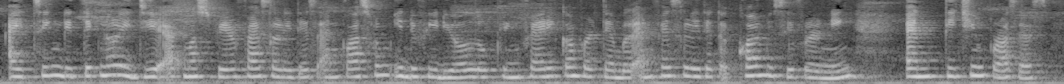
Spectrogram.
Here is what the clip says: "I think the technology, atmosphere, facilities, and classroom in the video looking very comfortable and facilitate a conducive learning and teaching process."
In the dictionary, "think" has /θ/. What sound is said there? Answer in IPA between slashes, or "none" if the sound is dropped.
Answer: /t/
